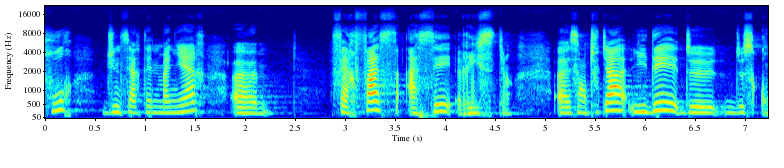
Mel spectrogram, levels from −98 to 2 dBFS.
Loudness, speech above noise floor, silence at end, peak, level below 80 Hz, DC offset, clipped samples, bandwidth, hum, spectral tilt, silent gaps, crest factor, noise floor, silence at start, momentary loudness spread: -34 LUFS; 32 dB; 0 s; -10 dBFS; -70 dBFS; under 0.1%; under 0.1%; 20 kHz; none; -2.5 dB/octave; none; 26 dB; -67 dBFS; 0 s; 16 LU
